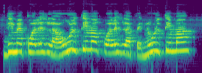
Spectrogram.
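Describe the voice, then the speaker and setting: Heard over a computer microphone in a video class, a woman teaches online, patiently going over words again and testing her students. She has a high, darkish voice at normal speed, in slightly muffled lo-fi sound.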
